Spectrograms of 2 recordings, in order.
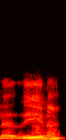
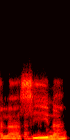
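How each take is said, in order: First: The middle consonant is a soft 'dh' sound. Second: The middle consonant is a plain 's' sound. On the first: The speaker calls it right. "Jadi ladzina" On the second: The speaker calls it wrong. "jangan dibaca lasina"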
